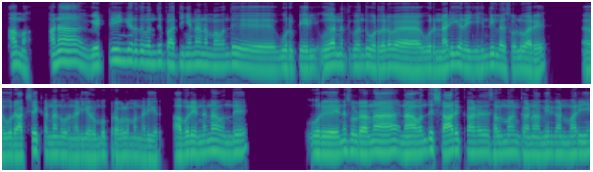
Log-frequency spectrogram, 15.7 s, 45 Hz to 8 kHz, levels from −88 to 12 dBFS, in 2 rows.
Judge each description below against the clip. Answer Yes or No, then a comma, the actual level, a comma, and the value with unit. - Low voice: Yes, low, 130 Hz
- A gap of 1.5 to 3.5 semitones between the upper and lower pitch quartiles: Yes, average, 3.2 semitones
